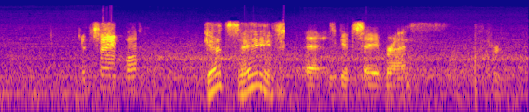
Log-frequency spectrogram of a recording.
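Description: A man speaks with animation through a close microphone.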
